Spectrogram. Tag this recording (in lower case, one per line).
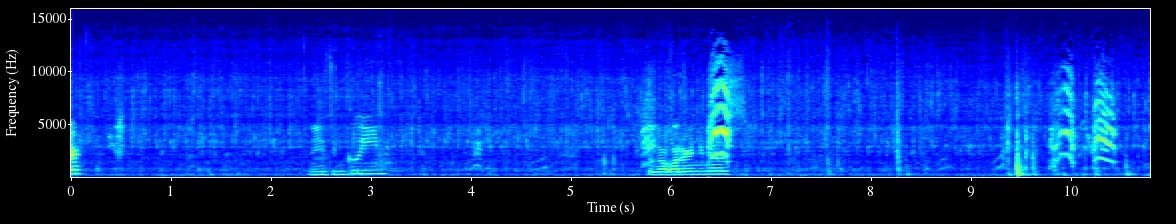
water
sink (filling or washing)
faucet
